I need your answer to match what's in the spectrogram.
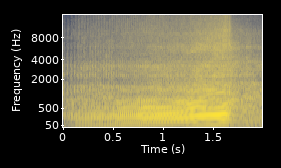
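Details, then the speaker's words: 2023 KTM 300XC TBI two-stroke near idle on a gentle uphill, no clutch: pulls cleanly and smoothly from the bottom with no bogging or misfire; healthy low-rpm response. "so we're almost idle you can hear it it pulls really really well right out the bottom and uh that's no clutch"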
